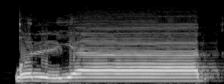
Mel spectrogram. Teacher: قل یا کے اوپر کھڑا زبر بھی ہے اور مد بھی ہے، چھوٹی مد ہے، 3 الف کی مقدار کھینچ کر پڑھیں گے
